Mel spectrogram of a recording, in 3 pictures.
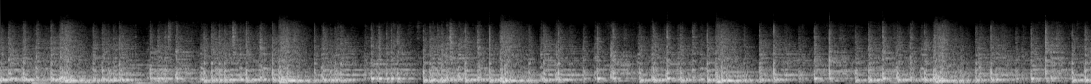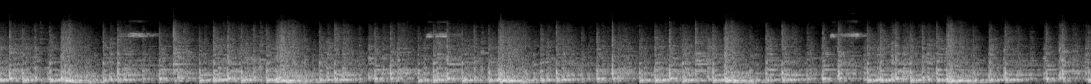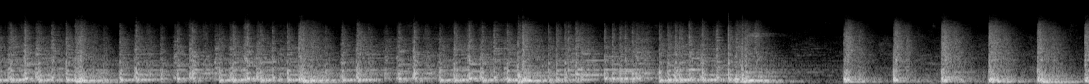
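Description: School marching drum corps playing a rapid, steady drum cadence, a set of five tenor drums among the drums. The drumming breaks off just before the end.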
